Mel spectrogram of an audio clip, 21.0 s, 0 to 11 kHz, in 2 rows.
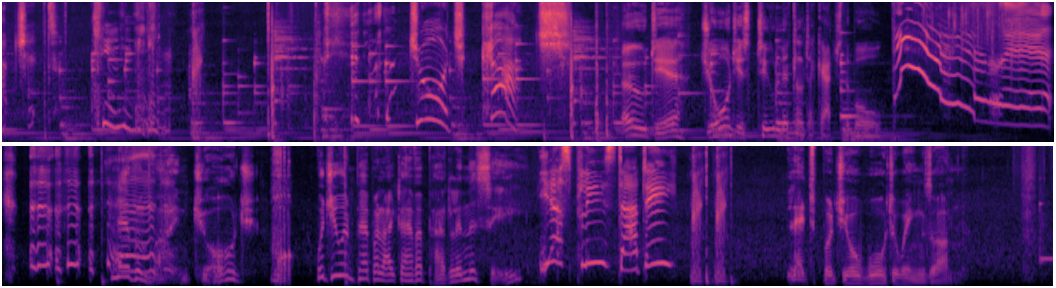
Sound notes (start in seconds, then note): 0.2 both laugh; 8.9 crying; 17.4 oinks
